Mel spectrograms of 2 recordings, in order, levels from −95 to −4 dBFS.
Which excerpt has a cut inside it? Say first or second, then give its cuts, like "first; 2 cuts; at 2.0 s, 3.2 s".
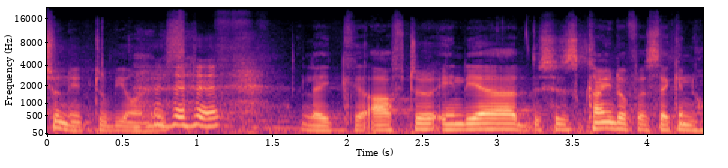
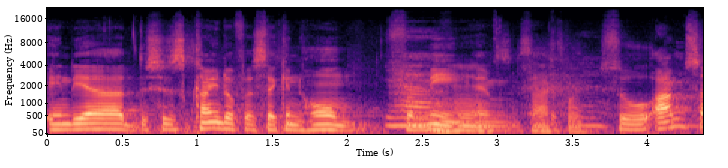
second; 1 cut; at 3.1 s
